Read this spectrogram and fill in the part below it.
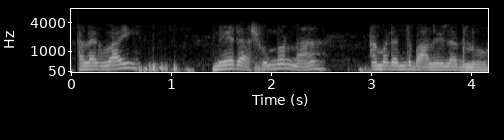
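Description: On a thin phone-like track, a man plays a young cartoon villager. His voice is on the high side with a rural Bangladeshi accent, casual and full of curiosity. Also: brisk, dry recording, close to an everyday voice. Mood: curious, smitten. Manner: inquisitive. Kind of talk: cartoon dialogue.

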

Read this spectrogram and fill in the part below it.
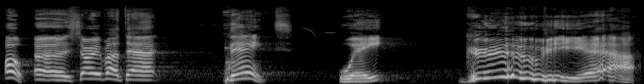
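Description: Drawling, swooping hippie stoner wizard. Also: male voice, high voice, sing-song, extremely slow, bright, forceful tone, big-room sound, heavily acted. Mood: spaced-out, friendly. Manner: drawling, spaced-out surfer-dude delivery. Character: mellow hippie stoner wizard, laid-back nature lover. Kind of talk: video game character voice lines.

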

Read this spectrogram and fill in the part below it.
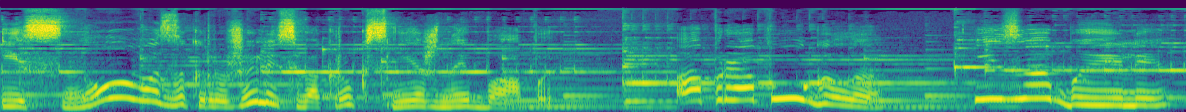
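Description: A middle-aged woman telling a children's story as the host of a puppet show, expressive and lively. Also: high voice, unhurried. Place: cozy studio set. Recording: music playing behind.

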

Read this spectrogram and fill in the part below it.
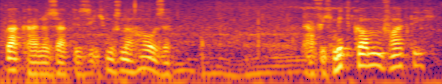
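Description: An actor playing an earnest, infatuated lawyer who gives a halting, intense confession in a radio crime drama. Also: male voice, fairly low pitch, animated. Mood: halting, smitten. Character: earnest, infatuated lawyer recounting a romance to police. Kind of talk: German radio crime drama acting, reflective narration. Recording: noisy archive radio drama recording.

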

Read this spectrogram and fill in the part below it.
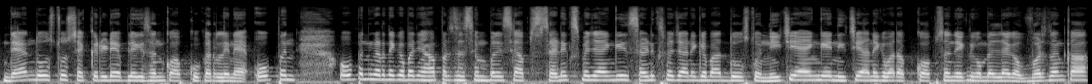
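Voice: medium pitch, little pitch movement, a little fast, creaky, mellow, smooth, soft background music. An Indian-accented tech tutorial host narrating step-by-step phone instructions, often addressing viewers as friends.

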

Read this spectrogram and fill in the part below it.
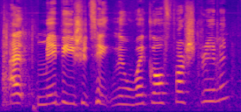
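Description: A woman's voice: high-pitched, normal speed, slight background noise. A middle-aged woman playing a scatty, affectionate taxi driver in a children's TV show. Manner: exclamatory, expressive. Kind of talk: children's TV acting.

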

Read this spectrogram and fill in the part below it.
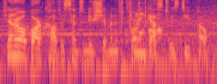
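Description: Brisk intelligence chief. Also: female voice, a bass voice, animated, over music. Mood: firm, urgent. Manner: firm, controlled. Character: brisk, authoritative female CIA station chief.

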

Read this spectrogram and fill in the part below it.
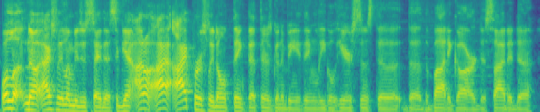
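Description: An American man giving his opinion on a podcast panel in a measured, halting way with formal wording. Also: lowish voice, a bit bright, faint music behind. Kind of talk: panel discussion, offering opinion. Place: indoor room on a video call.

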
